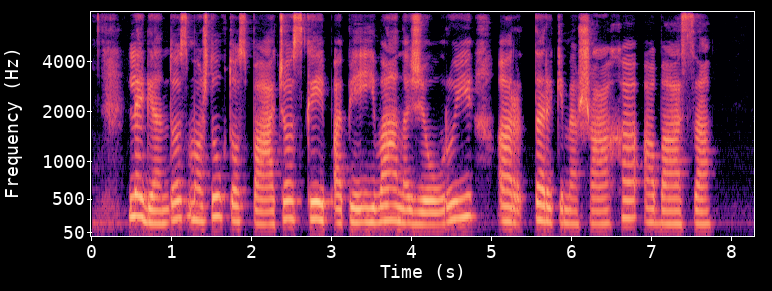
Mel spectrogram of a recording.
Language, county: Lithuanian, Kaunas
